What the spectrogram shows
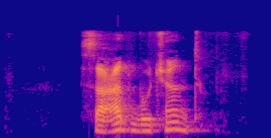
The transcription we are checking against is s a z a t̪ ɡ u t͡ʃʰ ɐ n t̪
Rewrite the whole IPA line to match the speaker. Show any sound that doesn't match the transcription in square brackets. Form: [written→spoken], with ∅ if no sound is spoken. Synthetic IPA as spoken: s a [z→ʕ] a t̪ [ɡ→b] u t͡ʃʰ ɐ n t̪

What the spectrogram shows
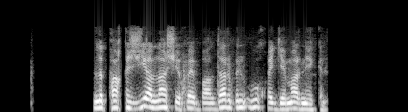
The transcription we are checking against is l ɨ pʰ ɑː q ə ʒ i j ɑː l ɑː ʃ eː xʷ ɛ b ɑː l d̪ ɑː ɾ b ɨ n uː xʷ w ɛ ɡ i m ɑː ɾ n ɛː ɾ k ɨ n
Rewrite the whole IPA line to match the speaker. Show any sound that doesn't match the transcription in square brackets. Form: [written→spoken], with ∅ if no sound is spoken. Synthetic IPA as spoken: l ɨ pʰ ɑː q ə ʒ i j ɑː l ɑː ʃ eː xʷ ɛ b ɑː l d̪ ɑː ɾ b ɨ n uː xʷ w ɛ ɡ [i→ɛ] m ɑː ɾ n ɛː [ɾ→∅] k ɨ n

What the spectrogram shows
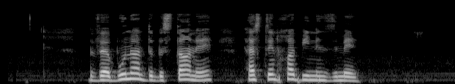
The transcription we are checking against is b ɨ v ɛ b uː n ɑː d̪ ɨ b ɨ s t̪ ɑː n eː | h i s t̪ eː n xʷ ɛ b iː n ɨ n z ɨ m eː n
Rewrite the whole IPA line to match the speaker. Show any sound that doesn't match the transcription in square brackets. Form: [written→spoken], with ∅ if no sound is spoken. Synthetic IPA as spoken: b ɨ v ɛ b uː n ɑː d̪ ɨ b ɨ s t̪ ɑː n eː | h [i→ɛ] s t̪ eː n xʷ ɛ b iː n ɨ n z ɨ m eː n

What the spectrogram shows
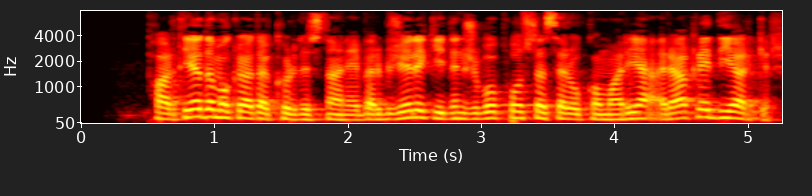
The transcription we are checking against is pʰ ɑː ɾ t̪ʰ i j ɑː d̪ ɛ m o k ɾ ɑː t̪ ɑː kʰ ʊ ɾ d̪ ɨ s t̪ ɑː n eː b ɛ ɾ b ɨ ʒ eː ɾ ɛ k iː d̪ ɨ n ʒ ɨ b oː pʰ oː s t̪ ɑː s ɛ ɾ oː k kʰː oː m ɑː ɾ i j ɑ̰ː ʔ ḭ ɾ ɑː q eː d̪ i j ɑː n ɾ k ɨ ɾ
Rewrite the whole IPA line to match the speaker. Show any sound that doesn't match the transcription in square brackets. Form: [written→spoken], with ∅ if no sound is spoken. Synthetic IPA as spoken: pʰ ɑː ɾ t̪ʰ i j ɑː d̪ ɛ m o k ɾ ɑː t̪ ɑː kʰ ʊ ɾ d̪ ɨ s t̪ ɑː n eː b ɛ ɾ b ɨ ʒ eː ɾ ɛ k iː d̪ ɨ n ʒ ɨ b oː pʰ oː s t̪ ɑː s ɛ ɾ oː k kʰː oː m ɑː ɾ i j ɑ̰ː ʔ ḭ ɾ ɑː q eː d̪ i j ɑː [n→∅] ɾ k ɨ ɾ

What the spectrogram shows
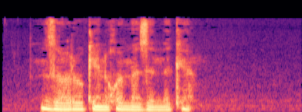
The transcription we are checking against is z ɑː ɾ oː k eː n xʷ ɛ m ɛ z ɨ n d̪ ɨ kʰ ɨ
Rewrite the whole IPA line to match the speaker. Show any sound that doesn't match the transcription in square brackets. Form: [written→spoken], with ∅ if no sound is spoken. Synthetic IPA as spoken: z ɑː ɾ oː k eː n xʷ ɛ m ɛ z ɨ n d̪ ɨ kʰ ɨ

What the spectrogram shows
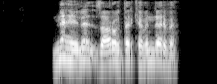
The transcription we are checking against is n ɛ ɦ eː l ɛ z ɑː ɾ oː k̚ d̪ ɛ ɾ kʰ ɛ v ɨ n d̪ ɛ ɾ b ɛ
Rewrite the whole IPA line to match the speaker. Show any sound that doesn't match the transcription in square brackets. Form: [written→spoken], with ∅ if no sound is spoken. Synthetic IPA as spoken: n ɛ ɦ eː l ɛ z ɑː ɾ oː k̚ d̪ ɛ ɾ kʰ ɛ v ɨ n d̪ ɛ ɾ [b→v] ɛ

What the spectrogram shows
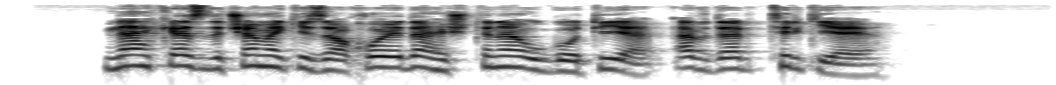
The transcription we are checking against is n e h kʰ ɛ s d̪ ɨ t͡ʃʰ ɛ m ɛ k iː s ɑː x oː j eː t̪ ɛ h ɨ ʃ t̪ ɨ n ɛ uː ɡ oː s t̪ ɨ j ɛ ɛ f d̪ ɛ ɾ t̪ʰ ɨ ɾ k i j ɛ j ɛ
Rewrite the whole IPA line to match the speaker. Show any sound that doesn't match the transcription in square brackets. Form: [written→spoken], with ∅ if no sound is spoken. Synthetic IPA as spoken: n [e→ɛ] h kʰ ɛ s d̪ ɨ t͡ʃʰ ɛ m ɛ k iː [s→z] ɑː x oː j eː [t̪→d̪] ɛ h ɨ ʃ t̪ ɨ n ɛ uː ɡ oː [s→∅] t̪ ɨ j ɛ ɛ [f→v] d̪ ɛ ɾ t̪ʰ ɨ ɾ k i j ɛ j ɛ

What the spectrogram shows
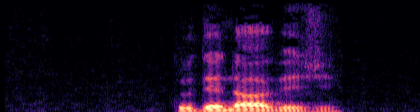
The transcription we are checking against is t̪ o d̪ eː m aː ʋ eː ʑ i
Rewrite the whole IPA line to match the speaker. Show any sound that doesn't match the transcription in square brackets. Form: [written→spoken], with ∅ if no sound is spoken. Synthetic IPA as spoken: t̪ [o→u] d̪ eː [m→n] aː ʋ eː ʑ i

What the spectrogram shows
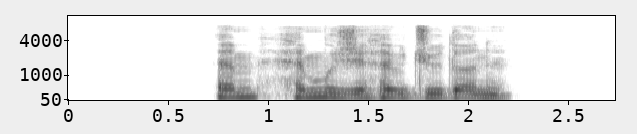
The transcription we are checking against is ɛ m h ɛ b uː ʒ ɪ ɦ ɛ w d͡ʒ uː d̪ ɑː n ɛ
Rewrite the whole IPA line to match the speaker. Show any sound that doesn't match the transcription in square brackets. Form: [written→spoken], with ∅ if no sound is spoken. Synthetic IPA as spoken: ɛ m h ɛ [b→m] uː ʒ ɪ ɦ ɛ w d͡ʒ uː d̪ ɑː n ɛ

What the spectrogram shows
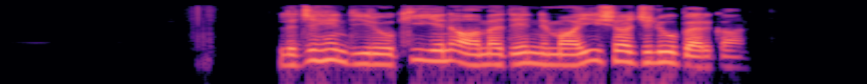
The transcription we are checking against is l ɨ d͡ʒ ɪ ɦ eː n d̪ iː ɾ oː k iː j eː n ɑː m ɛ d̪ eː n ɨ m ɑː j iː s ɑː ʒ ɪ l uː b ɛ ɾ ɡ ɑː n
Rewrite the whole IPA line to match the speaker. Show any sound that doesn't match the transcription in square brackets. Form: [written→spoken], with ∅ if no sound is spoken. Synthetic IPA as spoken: l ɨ d͡ʒ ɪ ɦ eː n d̪ iː ɾ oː k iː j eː n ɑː m ɛ d̪ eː n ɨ m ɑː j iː [s→ʃ] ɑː [ʒ→d͡ʒ] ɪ l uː b ɛ ɾ ɡ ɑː n

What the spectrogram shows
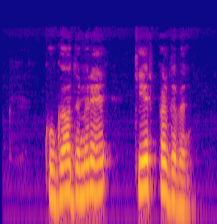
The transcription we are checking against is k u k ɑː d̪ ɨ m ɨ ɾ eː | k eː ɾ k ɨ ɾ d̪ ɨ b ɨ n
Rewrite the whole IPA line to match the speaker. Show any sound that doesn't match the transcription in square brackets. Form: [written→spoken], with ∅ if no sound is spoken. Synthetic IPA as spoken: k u [k→ɡ] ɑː d̪ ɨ m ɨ ɾ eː | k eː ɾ [k→p] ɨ ɾ d̪ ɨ b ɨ n

